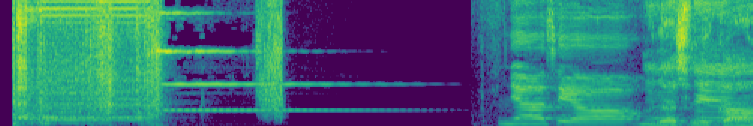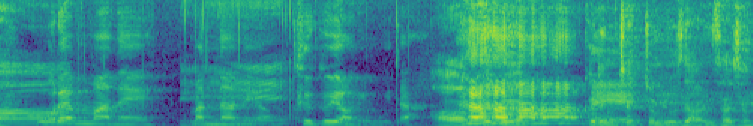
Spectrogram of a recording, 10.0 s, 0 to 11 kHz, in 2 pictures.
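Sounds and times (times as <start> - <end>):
bell ding ringing: 1.0 - 3.0.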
